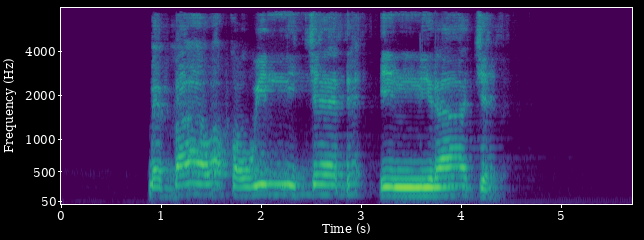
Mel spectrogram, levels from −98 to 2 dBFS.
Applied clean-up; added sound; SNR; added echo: neural mask model DeepFilterNet 3.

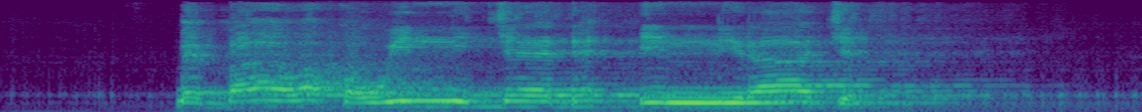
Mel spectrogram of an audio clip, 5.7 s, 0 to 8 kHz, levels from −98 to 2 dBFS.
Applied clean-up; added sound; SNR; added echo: neural separator model SepFormer DNS4.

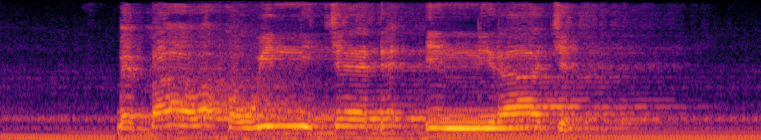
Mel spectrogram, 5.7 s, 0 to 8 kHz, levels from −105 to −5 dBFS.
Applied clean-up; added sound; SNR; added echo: none; Vehicle; 15 dB; reverberation time 2.3 s.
